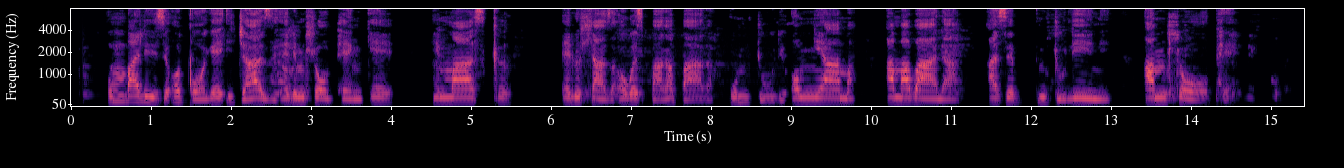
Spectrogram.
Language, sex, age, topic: North Ndebele, male, 18-24, education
